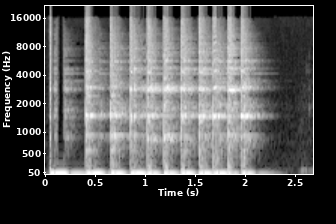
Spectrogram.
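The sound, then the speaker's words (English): A rapid series of about nine loud metallic clangs as two hammers strike each other, each hit bright and ringing with a steady high-pitched tone, then the ringing stops abruptly. “Okay, I'm going to bash two hammers together to make a clang.”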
